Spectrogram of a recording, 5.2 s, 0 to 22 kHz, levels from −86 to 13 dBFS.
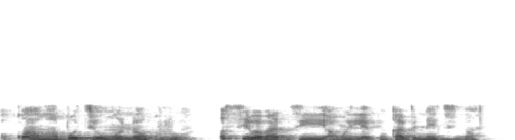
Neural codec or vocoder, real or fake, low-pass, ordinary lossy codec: none; real; 5.4 kHz; none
